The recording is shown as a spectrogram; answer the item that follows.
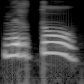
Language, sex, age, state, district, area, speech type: Malayalam, female, 18-30, Kerala, Kozhikode, urban, read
